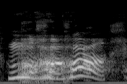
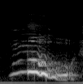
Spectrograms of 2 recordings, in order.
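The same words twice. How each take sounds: First: It is a moo in a French accent. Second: It is a moo in an Italian accent.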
